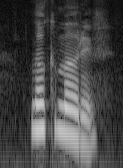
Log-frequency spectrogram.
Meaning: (noun) 1. The power unit of a train that pulls the coaches or wagons 2. A traction engine 3. A cheer characterized by a slow beginning and a progressive increase in speed
- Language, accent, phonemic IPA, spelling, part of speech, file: English, US, /ˌloʊkəˈmoʊtɪv/, locomotive, noun / adjective, En-us-locomotive.ogg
